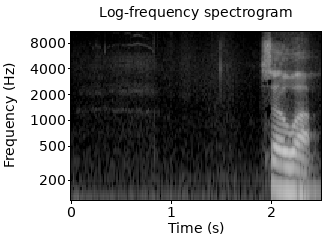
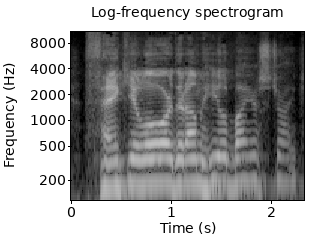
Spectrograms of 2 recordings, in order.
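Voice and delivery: grateful praise; 5 semitones higher, 6 dB louder than usual. Retold or imitated. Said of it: "I'd say".

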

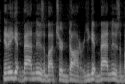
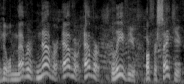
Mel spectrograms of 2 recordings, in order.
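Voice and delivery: rising louder and higher on never, ever; building emphasis; 4 semitones higher, 4 dB louder than usual. Acted. Preaching climax on never ever.

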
